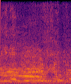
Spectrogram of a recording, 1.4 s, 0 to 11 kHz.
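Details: Cow at a cattle market in Gaibandha, Bangladesh, on 10 August, where a farmer buys cows: a drawn-out, tonal moo, its pitch gently wavering, over people haggling and general crowd chatter.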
